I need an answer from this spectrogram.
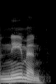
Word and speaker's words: Neiman: Nivens. Is it Nivens or? Oh, Neiman.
